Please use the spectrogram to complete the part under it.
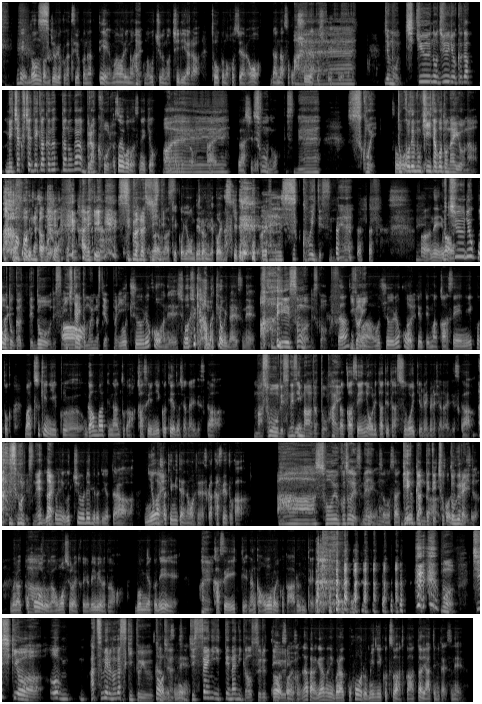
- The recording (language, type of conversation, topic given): Japanese, unstructured, 宇宙について考えると、どんな気持ちになりますか？
- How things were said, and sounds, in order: tapping; unintelligible speech; laugh; laughing while speaking: "お話で、はい、素晴らしいです"; laugh; other noise; laughing while speaking: "好きで"; laugh; laugh; laugh; laughing while speaking: "みたいな"; laugh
